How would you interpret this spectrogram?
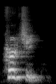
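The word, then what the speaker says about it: Koertge: pronounce his name um i would i would say this is cortez but it's ron kirchy so ron kirchy has a poem called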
